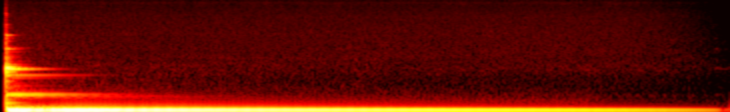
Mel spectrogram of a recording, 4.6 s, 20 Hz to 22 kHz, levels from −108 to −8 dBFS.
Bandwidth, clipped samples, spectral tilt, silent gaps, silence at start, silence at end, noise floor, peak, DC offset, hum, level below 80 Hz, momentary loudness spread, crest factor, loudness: 2.2 kHz; under 0.1%; -9 dB/octave; none; 0.05 s; 0.6 s; -44 dBFS; -2 dBFS; under 0.1%; none; -52 dBFS; 23 LU; 14 dB; -15 LUFS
